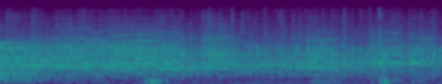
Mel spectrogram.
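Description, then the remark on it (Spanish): An audience claps steadily and loudly in applause to the king, a dense wash of many hands sustained throughout with scattered voices mixed in. “Dale más fuerte ese aplauso al rey.”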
